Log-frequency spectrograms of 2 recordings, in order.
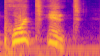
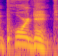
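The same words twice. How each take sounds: First: The T sounds are clearly pronounced, including the final one. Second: The middle T is a D and the end T is dropped. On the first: The speaker calls it right. "It's important. Fucking say it right" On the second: The speaker calls it wrong. "The word is not important. That word does not exist. I M P O R D E N T isn't a fucking word"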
